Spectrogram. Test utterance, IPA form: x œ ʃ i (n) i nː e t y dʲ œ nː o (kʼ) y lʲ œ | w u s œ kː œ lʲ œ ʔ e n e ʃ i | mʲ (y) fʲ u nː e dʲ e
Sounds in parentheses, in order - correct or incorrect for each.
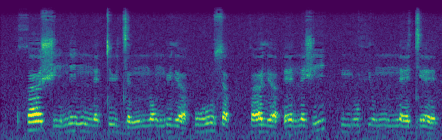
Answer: correct, incorrect: ŋ, incorrect: u

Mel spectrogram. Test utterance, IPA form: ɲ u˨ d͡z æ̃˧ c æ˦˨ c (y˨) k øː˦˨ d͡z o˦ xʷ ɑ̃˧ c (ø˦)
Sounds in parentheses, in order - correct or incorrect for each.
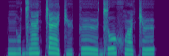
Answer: correct, correct

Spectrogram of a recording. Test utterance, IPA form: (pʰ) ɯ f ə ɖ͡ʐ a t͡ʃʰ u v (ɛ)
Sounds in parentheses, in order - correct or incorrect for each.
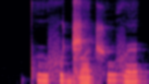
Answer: correct, correct

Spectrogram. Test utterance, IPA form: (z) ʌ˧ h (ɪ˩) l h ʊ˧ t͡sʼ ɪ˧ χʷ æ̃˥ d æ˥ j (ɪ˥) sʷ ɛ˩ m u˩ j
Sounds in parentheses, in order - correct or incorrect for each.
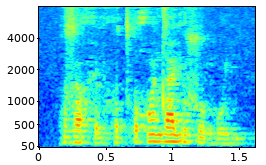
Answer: correct, correct, incorrect: ɪ˧

